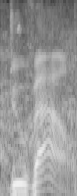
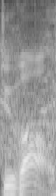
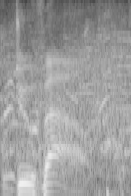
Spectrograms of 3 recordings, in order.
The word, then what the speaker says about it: Duval: mean his name is actually supposed to be pronounced Trayvon not Trayvon or Trayvon Trayvon and it's due vow not Duvall so he as chain not has changed has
